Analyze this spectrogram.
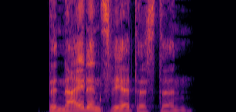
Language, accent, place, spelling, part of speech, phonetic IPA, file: German, Germany, Berlin, beneidenswertesten, adjective, [bəˈnaɪ̯dn̩sˌveːɐ̯təstn̩], De-beneidenswertesten.ogg
- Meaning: 1. superlative degree of beneidenswert 2. inflection of beneidenswert: strong genitive masculine/neuter singular superlative degree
